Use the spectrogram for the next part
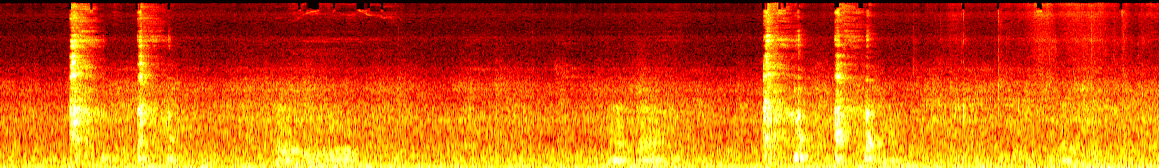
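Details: Adult woman doing voluntary effective-cough practice guided by a nurse, after deep breathing: two short coughs, a pause, then three to four coughs in a row; quiet room noise.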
